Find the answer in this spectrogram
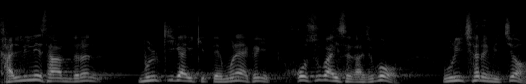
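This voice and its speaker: A somewhat breathy male voice with lively intonation, moderate pace and audible room echo. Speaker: Bible teacher. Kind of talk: Bible lecture.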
